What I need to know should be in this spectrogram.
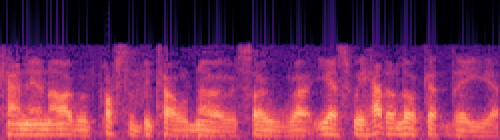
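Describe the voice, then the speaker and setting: Flat, monotone delivery from a man with fairly low pitch at a fairly quick pace, noticeable background noise behind. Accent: English. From England. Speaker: pilot, UFO eyewitness. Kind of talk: interview testimony. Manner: halting, many fillers and restarts.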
